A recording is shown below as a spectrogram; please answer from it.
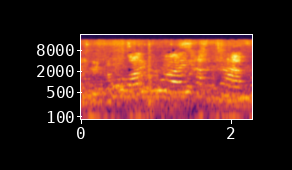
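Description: Children's voices chattering in the background, high-pitched and rising and falling, over a steady low hum.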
